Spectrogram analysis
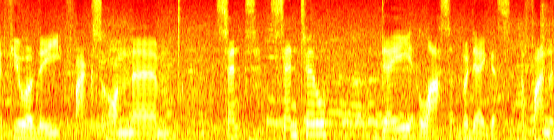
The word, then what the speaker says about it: Setenil de las Bodegas: Right, so to give you a few of the facts on Setenil de las Bodegas, I finally said it right.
